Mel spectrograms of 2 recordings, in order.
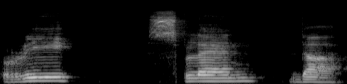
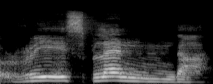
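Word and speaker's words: risplenda: So you would have to sing risplɛnda. You'd have to separate your syllables very, very carefully. Notice how that's separated. The first note is ri, second note is splä, third note is nda.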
